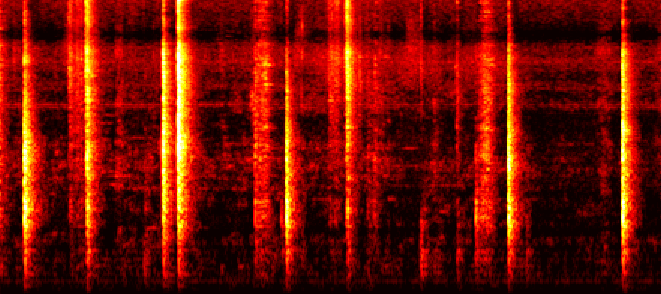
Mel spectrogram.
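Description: Kitchen utensils and dishes clinking and knocking on a counter: about ten sharp, irregularly spaced knocks with softer rustles between them, as garlic is being peeled.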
